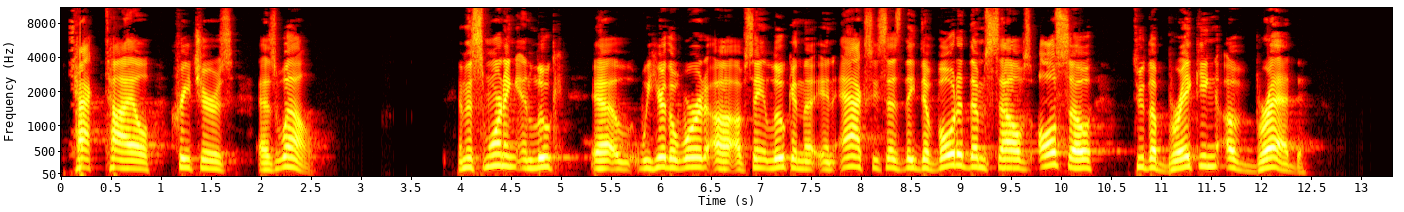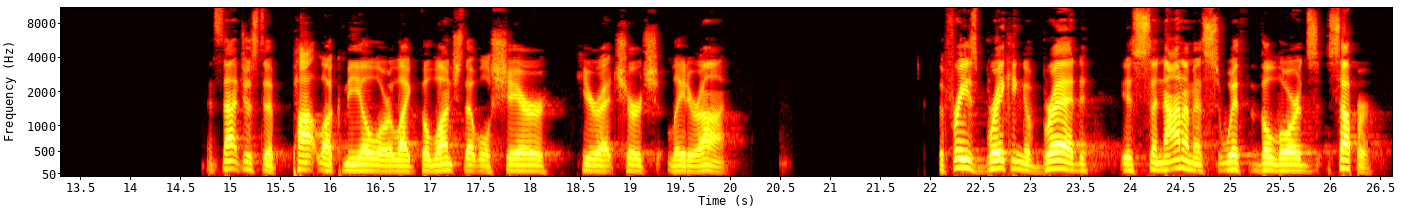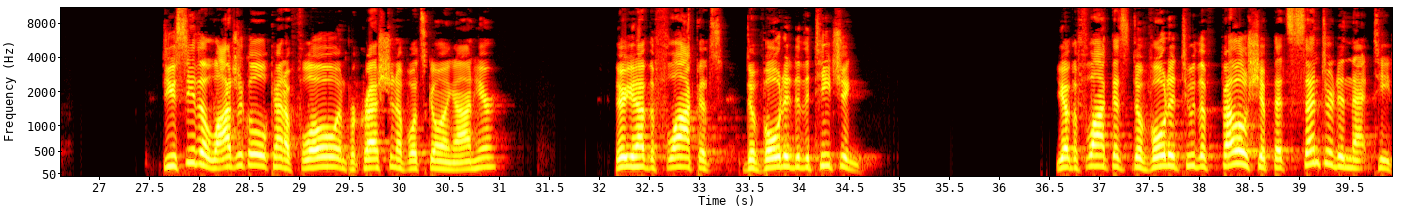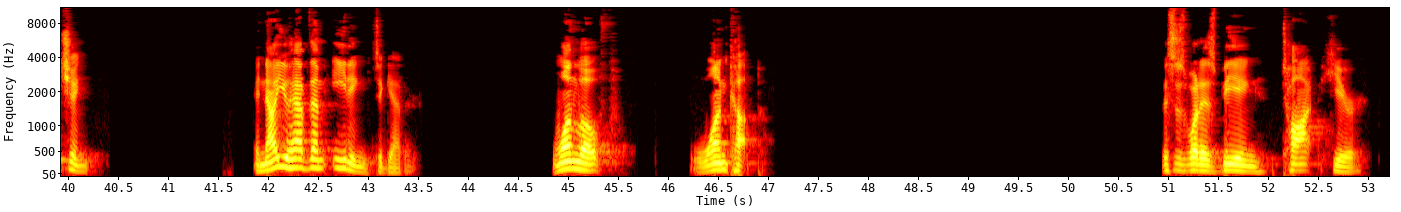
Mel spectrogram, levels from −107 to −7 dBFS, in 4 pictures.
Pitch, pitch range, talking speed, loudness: 145 Hz, 110-180 Hz, 135 wpm, -20 LUFS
